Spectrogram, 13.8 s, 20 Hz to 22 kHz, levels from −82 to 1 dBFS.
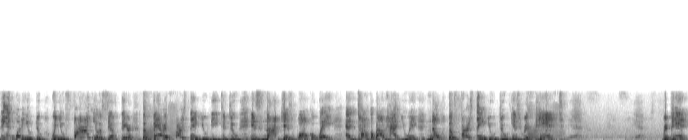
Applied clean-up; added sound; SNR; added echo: none; Fart; 15 dB; none.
